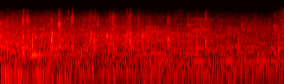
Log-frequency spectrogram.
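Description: Arena audience applauding a successful snatch, the clapping dying down.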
